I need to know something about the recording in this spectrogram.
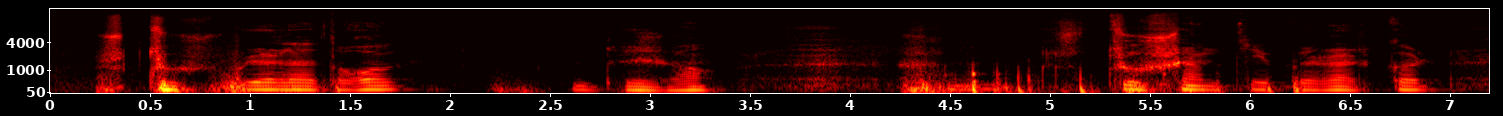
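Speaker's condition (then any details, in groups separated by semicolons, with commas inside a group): Acquired brain injury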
